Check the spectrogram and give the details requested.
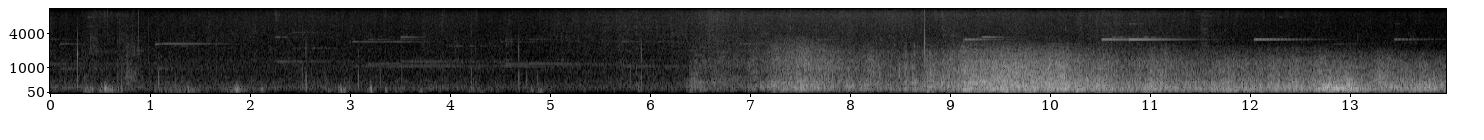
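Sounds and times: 
light rain pattering with scattered drips: 0.0 - 13.9
long deep rumble of thunder: 6.4 - 13.9.

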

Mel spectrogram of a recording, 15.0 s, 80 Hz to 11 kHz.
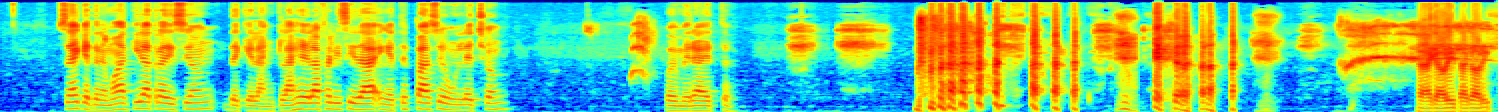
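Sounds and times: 
speech: 0.6 - 5.2, 6.6 - 8.2, 9.2 - 10.2, 11.2 - 12.8, 14.2 - 14.9
faint higher animal calls: 6.3 - 6.7, 13.0 - 14.9
laughter: 9.2 - 12.8, 14.2 - 14.9
rapid snorting and squealing animal noises: 13.1 - 14.9.

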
